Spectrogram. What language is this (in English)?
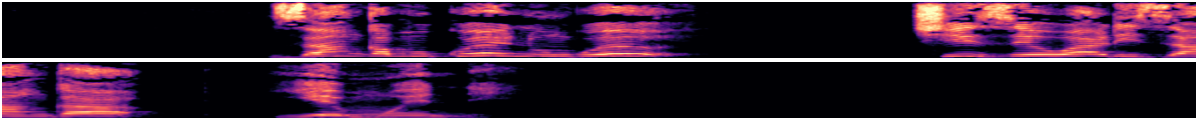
Chokwe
